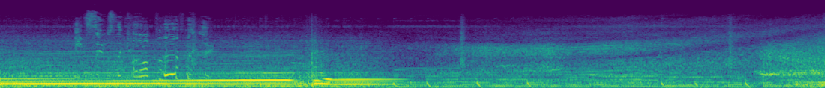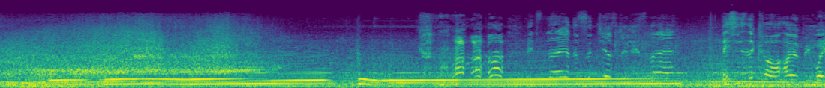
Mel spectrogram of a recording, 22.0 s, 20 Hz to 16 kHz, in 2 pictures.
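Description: Toyota GT86's naturally aspirated flat-four running hard at high revs, its note dropping sharply about four seconds in and again near fifteen seconds, at a gear change or lift. In the middle the tyres squeal for several seconds as the car slides sideways.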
